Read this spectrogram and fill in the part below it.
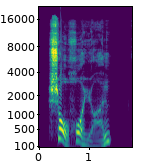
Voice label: "shou4 huo4 yuan2", Chinese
